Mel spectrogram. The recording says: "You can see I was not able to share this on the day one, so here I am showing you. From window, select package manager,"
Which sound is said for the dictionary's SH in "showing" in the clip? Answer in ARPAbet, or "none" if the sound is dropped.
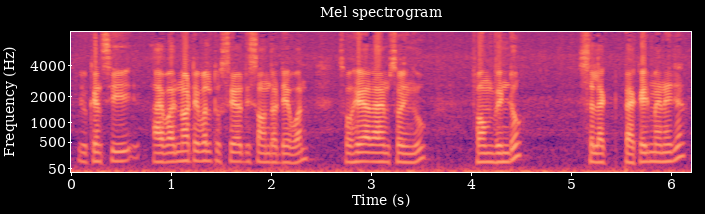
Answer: S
